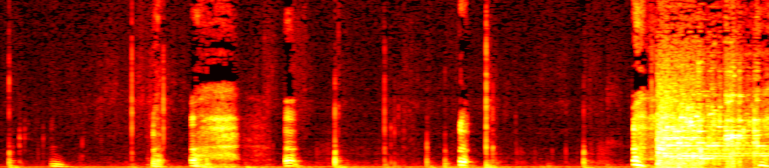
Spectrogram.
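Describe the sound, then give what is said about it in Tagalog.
Scattered soft knocks and shuffling handling noises, then a large, heavy flower pot with a plant slips from someone's hands and shatters with a sudden loud crash that rings on with clattering debris until the end. “Biglang tumulas ang paso sa kamay ko. Nabasag ko tuloy.”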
